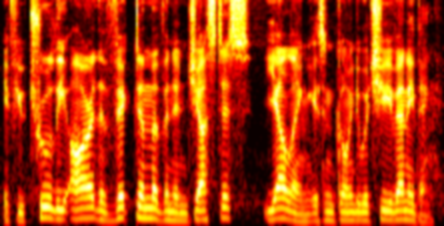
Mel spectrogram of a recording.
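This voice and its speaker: A man voicing a shrewd, authoritative duke in a video game, measured and dryly matter-of-fact, with music underneath. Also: medium pitch, natural voice. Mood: firm. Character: composed, shrewd, authoritative male duke in charge.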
